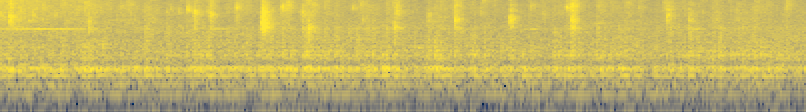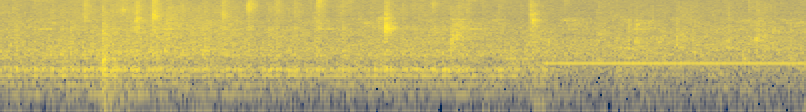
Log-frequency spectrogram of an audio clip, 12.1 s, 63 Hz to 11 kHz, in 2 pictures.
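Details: Brastemp BWG11 washing machine with an intermittent water inlet problem, after the fault was found and fixed: smooth, even hiss of water filling with a soft steady hum and no chatter; normal fill.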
